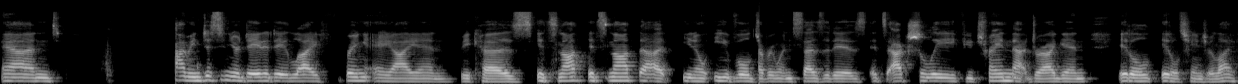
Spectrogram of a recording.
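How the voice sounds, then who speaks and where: At a fairly slow pace, a woman with an American accent speaks with a very deep, low pitch and fairly even intonation against a quiet background. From Southern California (Orange County). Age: 50s. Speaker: real estate investor. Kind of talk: podcast interview.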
